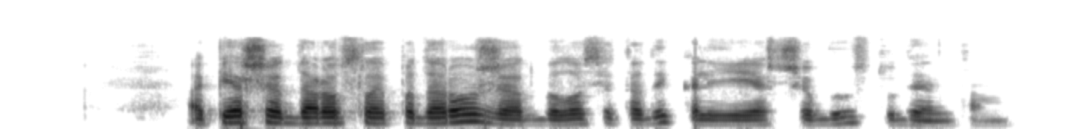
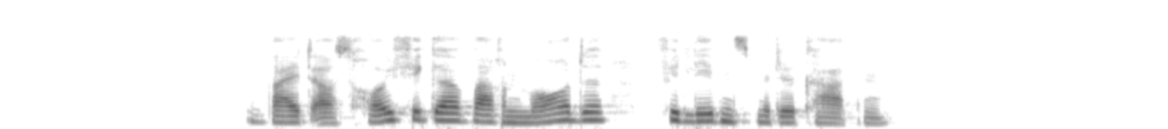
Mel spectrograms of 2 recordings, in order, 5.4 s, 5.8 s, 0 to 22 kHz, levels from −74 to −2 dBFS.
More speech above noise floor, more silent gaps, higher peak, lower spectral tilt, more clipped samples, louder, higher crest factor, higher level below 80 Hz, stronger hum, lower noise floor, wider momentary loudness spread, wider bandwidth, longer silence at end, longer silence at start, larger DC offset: second, 37 dB vs over 53 dB; neither; first, -2 dBFS vs -20 dBFS; about the same, -5 dB/octave vs -5 dB/octave; neither; first, -18 LUFS vs -38 LUFS; about the same, 18 dB vs 20 dB; first, -54 dBFS vs -80 dBFS; neither; second, -55 dBFS vs under -90 dBFS; first, 13 LU vs 9 LU; about the same, 7.8 kHz vs 8.2 kHz; second, 0.45 s vs 1.4 s; second, 0.95 s vs 1.25 s; neither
